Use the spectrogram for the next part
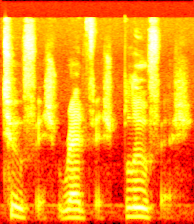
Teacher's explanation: the colors are always stressed the fish though is unstressed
